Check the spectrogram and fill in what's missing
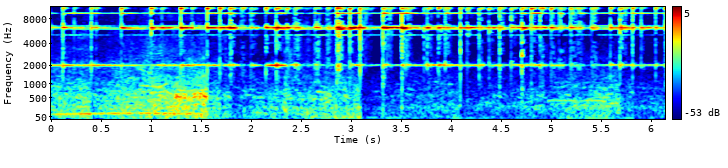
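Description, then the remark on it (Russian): A small hand bell rung by a young boy as he walks about rings continuously in rapid, jangling strokes, bright and metallic with sustained high overtones, fairly loud, with no voices over it. “Мало того, этот звон привлекал внимание всех окружающих.”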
